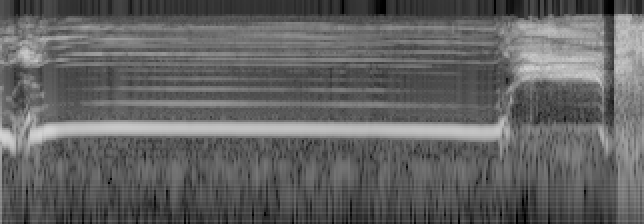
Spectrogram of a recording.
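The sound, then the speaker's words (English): A single loud wolf howl swoops up at the start, then holds one steady, sustained pitch for about three and a half seconds before breaking off into a short, noisy rush. “The wolf's dead.”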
